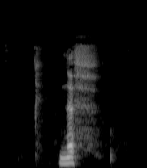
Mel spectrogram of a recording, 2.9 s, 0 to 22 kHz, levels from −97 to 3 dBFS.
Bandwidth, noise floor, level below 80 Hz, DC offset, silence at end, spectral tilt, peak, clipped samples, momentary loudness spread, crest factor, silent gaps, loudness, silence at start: 7.8 kHz; under -90 dBFS; -90 dBFS; under 0.1%; 1.05 s; -5 dB/octave; -18 dBFS; under 0.1%; 25 LU; 22 dB; none; -36 LUFS; 0.7 s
